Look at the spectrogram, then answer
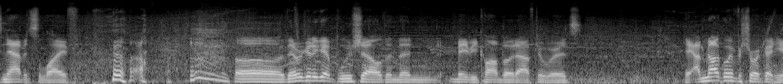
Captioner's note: laughs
